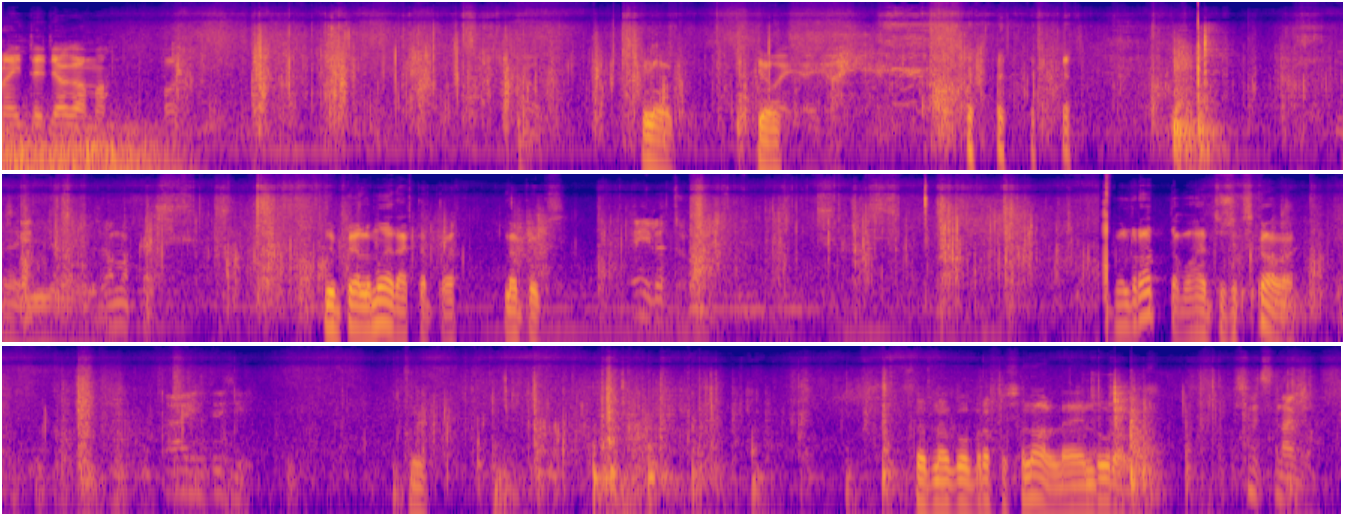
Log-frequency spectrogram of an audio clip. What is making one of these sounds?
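A man talks calmly and close by into a microphone.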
